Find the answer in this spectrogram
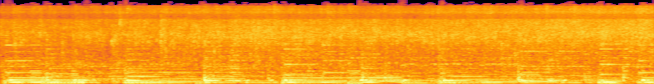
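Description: Chicken wings frying in hot oil in a pan, a steady sizzle, under background music.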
